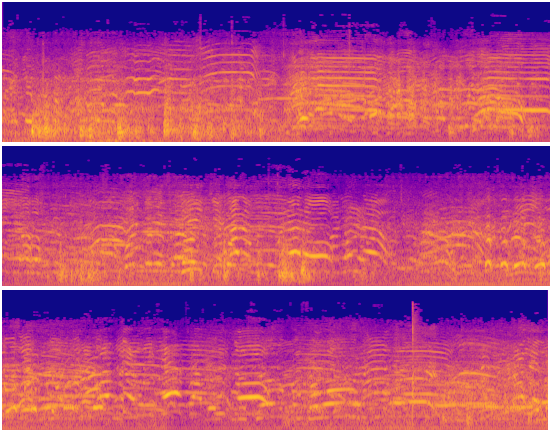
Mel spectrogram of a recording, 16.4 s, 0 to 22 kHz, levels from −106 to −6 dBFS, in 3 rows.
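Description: At 3.62 s and again at 12.17 s the sound jumps ahead, skipping about a tenth and then nearly a third of a second, likely a dropped buffer (overrun).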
